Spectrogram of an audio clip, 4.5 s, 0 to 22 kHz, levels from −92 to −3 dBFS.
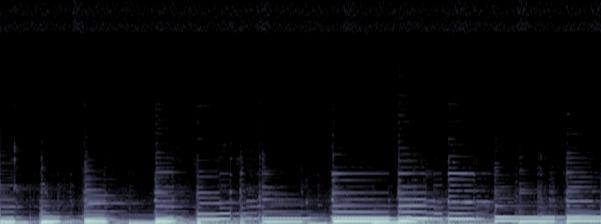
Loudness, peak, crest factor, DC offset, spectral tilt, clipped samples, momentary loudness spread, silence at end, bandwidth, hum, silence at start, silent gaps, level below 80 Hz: -28 LUFS; -14 dBFS; 14 dB; under 0.1%; -10.5 dB/octave; under 0.1%; 10 LU; 0 s; 5.4 kHz; none; 0 s; none; -42 dBFS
